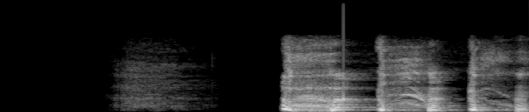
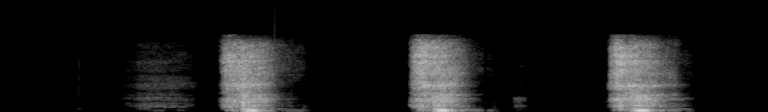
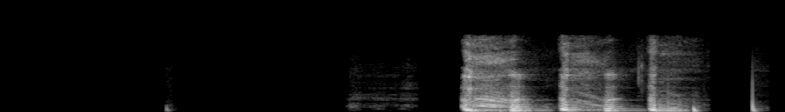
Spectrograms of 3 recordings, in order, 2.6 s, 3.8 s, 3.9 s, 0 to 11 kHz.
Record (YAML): cough_length: 2.6 s
cough_amplitude: 26905
cough_signal_mean_std_ratio: 0.4
exhalation_length: 3.8 s
exhalation_amplitude: 22670
exhalation_signal_mean_std_ratio: 0.34
three_cough_length: 3.9 s
three_cough_amplitude: 28104
three_cough_signal_mean_std_ratio: 0.3
survey_phase: beta (2021-08-13 to 2022-03-07)
age: 18-44
gender: Male
wearing_mask: 'No'
symptom_none: true
smoker_status: Current smoker (1 to 10 cigarettes per day)
respiratory_condition_asthma: false
respiratory_condition_other: false
recruitment_source: Test and Trace
submission_delay: 1 day
covid_test_result: Negative
covid_test_method: RT-qPCR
